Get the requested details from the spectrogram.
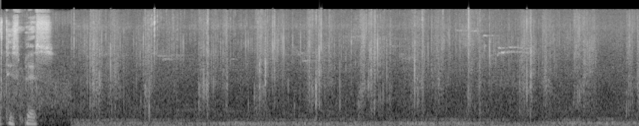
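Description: Footsteps crunch on a gritty road at a steady walking pace.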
